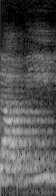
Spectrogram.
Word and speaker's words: habite: Il habite, on ne prononce jamais un H, c'est un H muet, à Toulouse.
